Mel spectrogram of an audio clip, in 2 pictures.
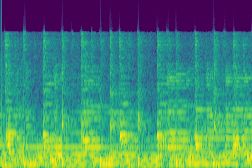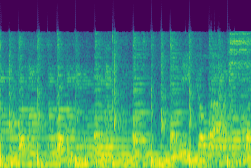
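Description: Band music with drum kit, bass and guitar playing over a steady beat.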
